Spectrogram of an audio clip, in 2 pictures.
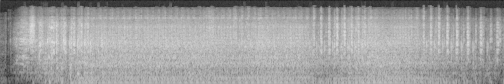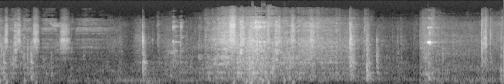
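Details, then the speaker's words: Older Troy Bilt push mower leaking fuel at carburetor float bowl: catches and runs a few seconds with wavering speed, then dies and only sputters on later pulls; hard starting, owner suspects bad bowl gasket/O-ring starving fuel, planning new O-ring. "yeah we're leaking fuel i think it's got a a bad gasket on the float bowl let's see if it'll start"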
